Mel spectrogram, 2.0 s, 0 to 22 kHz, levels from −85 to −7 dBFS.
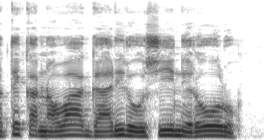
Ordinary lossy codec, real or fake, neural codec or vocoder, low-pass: none; real; none; none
